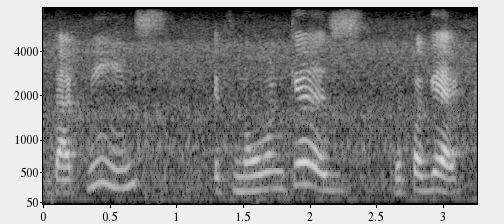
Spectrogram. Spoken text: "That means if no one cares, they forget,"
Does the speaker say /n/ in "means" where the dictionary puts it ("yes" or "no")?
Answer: yes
